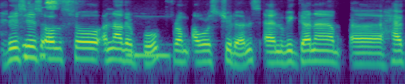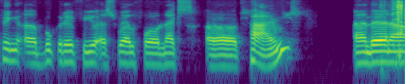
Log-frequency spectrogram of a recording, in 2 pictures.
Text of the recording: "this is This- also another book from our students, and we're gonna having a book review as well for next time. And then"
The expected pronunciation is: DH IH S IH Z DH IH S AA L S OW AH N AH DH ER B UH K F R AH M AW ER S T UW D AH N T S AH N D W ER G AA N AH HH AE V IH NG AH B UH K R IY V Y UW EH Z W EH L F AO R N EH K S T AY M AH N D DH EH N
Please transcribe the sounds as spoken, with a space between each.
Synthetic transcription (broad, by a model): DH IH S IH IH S AA L S OW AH N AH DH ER B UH K F R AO M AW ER S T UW D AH N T S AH N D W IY G AA N AH HH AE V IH NG AH B UH K R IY F Y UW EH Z W EH L F AO R N EH K S T AY M AH N D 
